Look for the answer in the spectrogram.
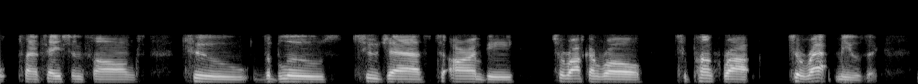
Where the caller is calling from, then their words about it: Chicago, Illinois, United States; I'm calling from Chicago.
